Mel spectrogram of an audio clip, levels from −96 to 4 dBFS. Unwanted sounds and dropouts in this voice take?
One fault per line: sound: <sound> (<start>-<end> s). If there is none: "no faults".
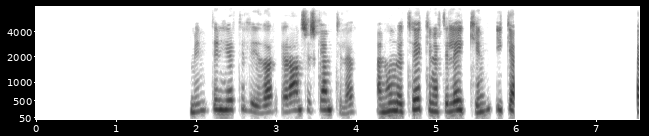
no faults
